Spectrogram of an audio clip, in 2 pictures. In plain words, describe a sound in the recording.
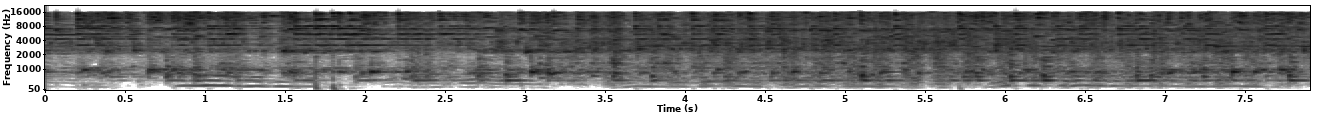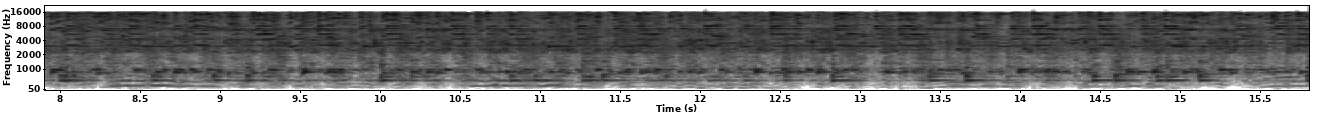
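Seed rattles shake rapidly in a rhythmic pattern.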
